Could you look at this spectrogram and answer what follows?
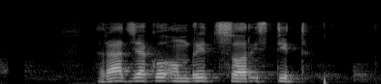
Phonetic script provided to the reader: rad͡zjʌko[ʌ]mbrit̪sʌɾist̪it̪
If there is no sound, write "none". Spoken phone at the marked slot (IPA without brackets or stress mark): ʌ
